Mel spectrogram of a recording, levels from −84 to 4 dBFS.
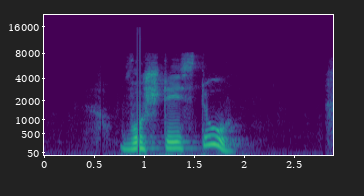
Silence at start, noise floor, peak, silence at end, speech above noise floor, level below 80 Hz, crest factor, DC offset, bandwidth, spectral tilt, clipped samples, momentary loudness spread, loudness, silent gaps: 0.55 s; -71 dBFS; -16 dBFS; 0 s; 41 dB; -58 dBFS; 18 dB; under 0.1%; 8.2 kHz; -6 dB/octave; under 0.1%; 9 LU; -31 LUFS; none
